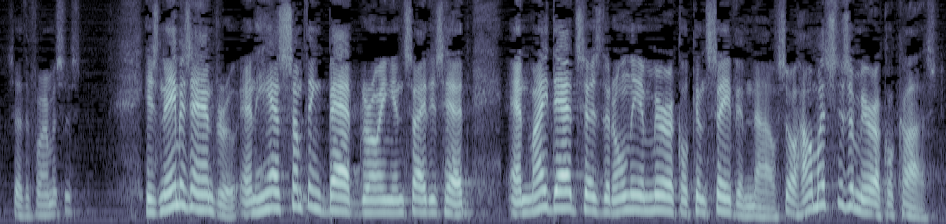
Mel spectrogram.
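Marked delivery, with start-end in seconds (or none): 1.4-9.4 put-on much higher, louder child voice, urgent; a child explaining earnestly; little girl pleading. A narrator's reading. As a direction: Tess telling the pharmacist about her brother. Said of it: "Tess answered".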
